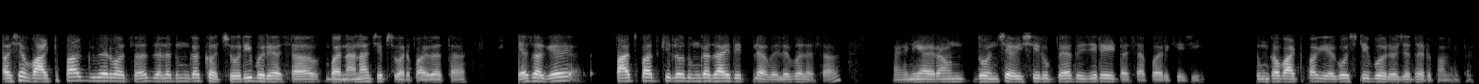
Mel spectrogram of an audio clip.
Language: Konkani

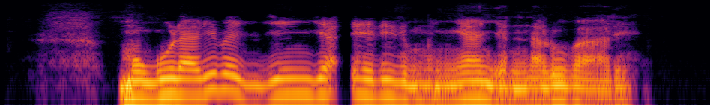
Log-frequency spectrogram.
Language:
Ganda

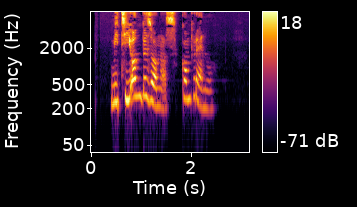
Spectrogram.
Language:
Esperanto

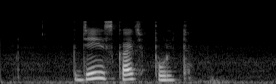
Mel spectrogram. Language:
Russian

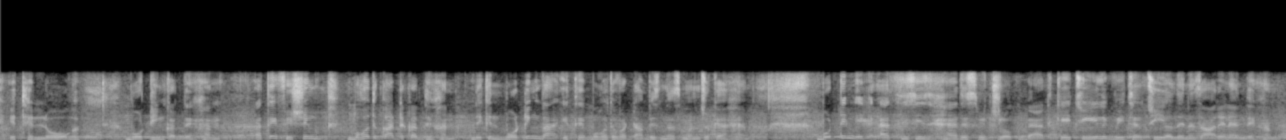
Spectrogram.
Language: Punjabi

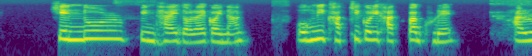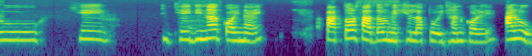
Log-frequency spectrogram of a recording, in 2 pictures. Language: Assamese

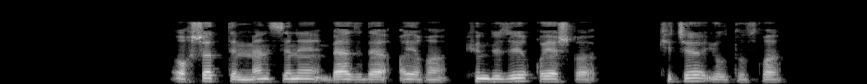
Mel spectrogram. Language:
Uyghur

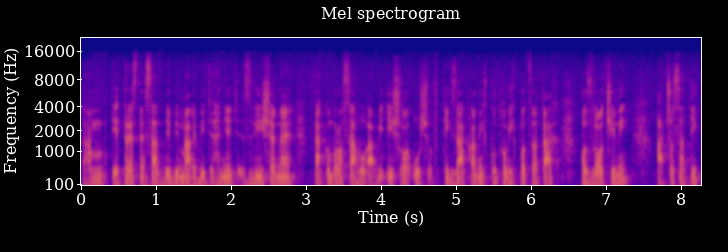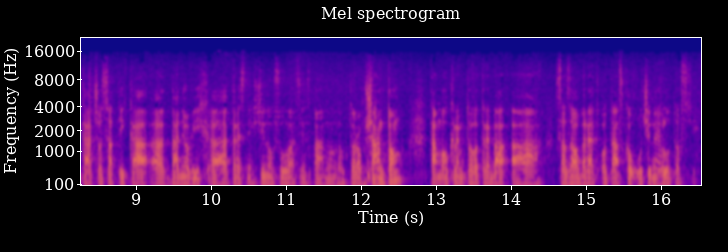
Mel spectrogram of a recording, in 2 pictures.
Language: Slovak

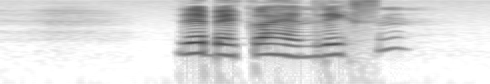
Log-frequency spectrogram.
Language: Norwegian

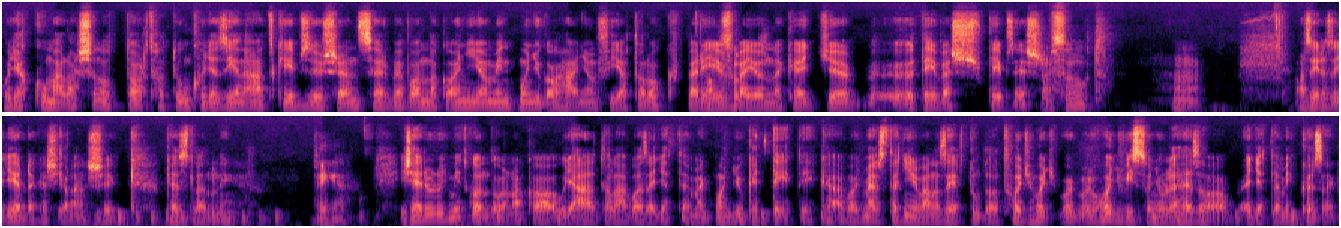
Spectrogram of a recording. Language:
Hungarian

